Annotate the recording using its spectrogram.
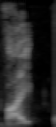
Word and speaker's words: Veidt: Adrian Veidt, or Vet, depending on your pronunciation. – Let's hope they go with Vet.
